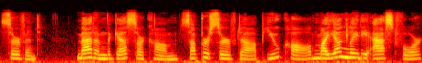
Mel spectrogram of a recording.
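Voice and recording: This is reading aloud in a natural voice. Pitch variation is ordinary.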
